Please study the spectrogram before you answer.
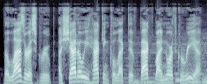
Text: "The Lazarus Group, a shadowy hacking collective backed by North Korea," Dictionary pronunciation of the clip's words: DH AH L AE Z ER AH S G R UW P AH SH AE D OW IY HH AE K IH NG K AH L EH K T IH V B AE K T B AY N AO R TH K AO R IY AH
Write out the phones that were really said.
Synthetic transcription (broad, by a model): DH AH L AE Z ER AH S G R UW P AH SH AE D OW IY HH AE K IH NG K AH L EH K T IH V B AE K T B AY N AO R TH K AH R IY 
